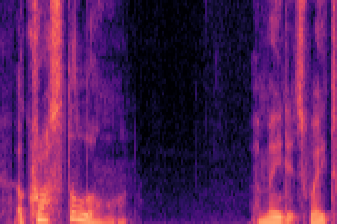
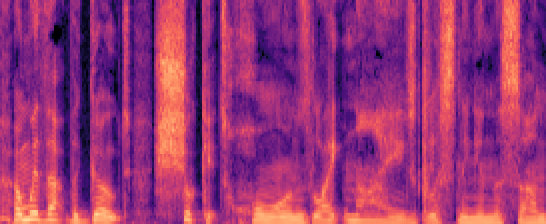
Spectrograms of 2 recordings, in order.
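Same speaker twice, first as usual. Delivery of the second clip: plain reading voice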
